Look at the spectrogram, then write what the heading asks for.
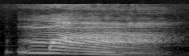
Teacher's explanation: o quarto tom, que ele é totalmente decrescente. Má, ele não recupera como anterior, né?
